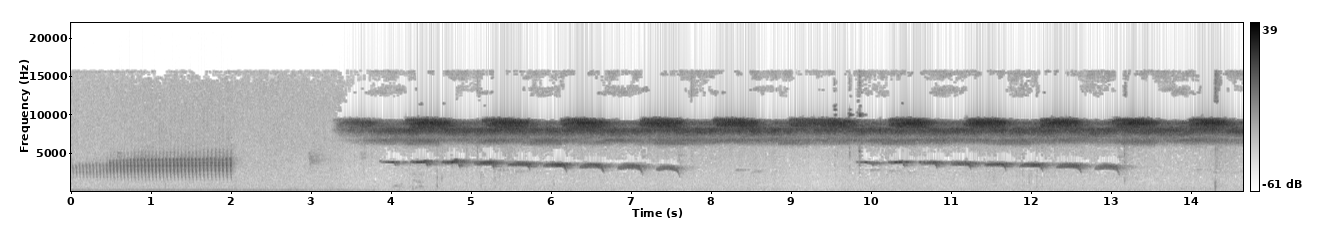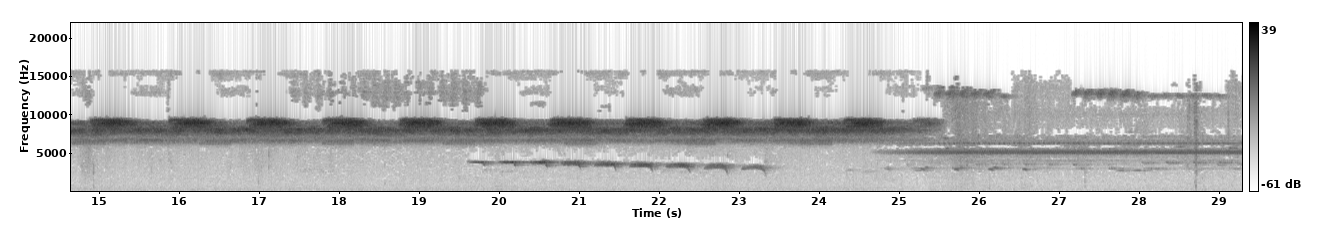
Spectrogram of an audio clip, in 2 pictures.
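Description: A bird sings a series of about a dozen down-slurred notes that fall in pitch, each series lasting about three seconds, three times. Behind it an insect makes a loud, shrill, pulsing sound at about one beat a second. Near the end the pulsing stops and steady insect trills take over.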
